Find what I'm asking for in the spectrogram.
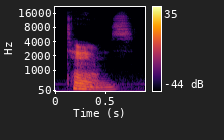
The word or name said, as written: Tamms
